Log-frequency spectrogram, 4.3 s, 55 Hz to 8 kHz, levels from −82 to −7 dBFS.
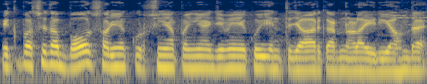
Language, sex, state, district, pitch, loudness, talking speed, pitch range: Punjabi, male, Punjab, Fazilka, 145 Hz, -16 LUFS, 195 wpm, 130-155 Hz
